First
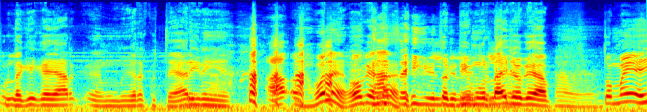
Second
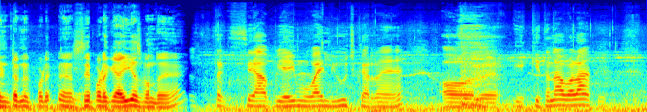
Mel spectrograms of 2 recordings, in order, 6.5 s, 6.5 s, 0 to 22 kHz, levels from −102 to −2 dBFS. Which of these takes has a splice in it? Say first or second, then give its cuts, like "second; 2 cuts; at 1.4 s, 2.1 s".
second; 1 cut; at 2.0 s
